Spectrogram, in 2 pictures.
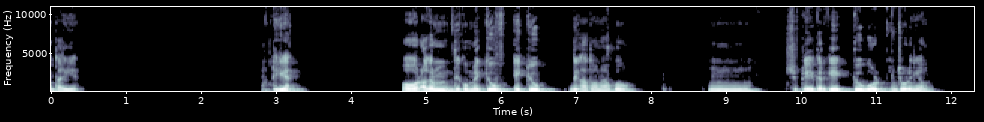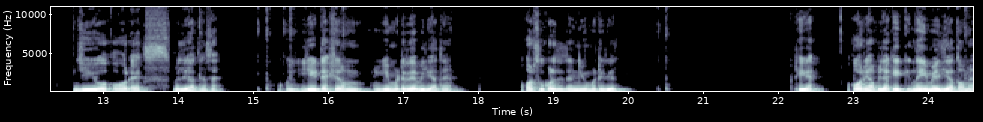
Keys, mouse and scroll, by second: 0.5-3.5 scroll down 1, 3.5-5.0 scroll down 1, 5.0-5.6 scroll up 1, 5.6-6.4 scroll up 1, 6.4-6.8 scroll down 1, 9.7 click, 11.3 shift+a, 12.4 g, 14.8-16.0 middle drag, 16.0-24.6 drag.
